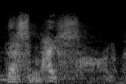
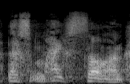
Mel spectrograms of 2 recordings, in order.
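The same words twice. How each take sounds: First: Slow, breathless whisper on That's. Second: Said in the usual way. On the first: Acted. Preacher claiming her son, whispered slowly. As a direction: hush it, like a secret vow.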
